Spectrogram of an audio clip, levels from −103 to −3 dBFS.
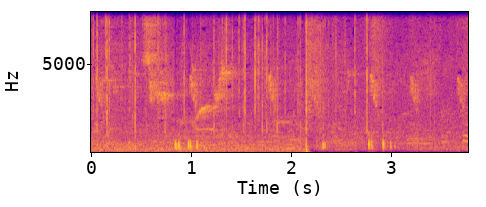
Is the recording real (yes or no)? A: yes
